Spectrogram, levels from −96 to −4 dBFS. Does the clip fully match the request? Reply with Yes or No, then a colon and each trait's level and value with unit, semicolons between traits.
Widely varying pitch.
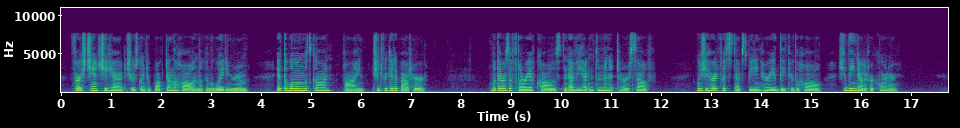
No: average, 4.7 semitones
